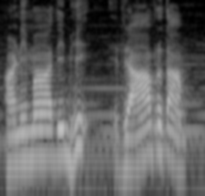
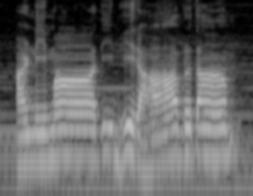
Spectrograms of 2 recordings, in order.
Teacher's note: വിസർഗം കഴിഞ്ഞിട്ട് ആ വരുന്നതുകൊണ്ട് അവിടെ ഈ നേരത്തെ പറഞ്ഞതുപോലെതന്നെ വൃത്തം ഭംഗം വരാതിരിക്കാനആയിട്ട് വിസർഗം മാറ്റി അവിടെ ര ചേർത്തിരിക്കുകയാണ് അപ്പോ അതുകൊണ്ട് അണിമാദിഭി രാവൃതാം ശരിക്കും ഇങ്ങനെയാണ് തെറ്റിച്ചു ചൊല്ലാറുള്ളത്. അണിമാദിഭിരാവൃതാം ഭിരാവൃതാം എന്നൊക്കെ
